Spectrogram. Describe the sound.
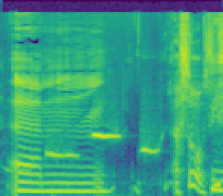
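A voice imitates hold music, whistling and humming a short tune: one long steady note, then a few brief higher whistled notes before voiced sounds close it out.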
